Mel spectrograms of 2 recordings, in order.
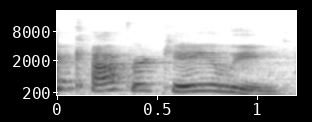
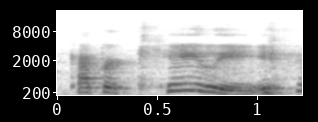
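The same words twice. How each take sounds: First: Laughing through the word capercaillie, higher and louder. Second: Said in the usual way. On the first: Real, not acted. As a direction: giggle out capercaillie. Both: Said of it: "good words".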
